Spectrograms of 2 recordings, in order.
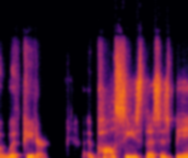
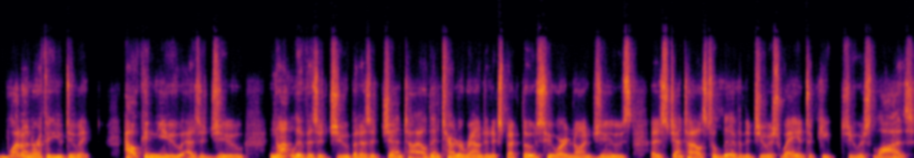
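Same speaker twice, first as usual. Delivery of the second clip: plain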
